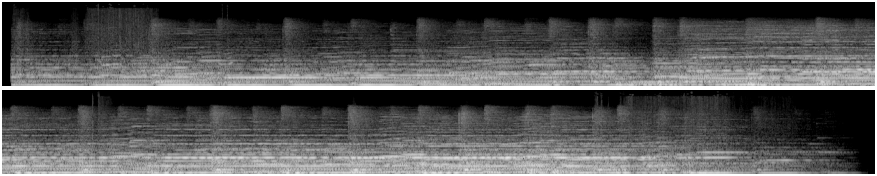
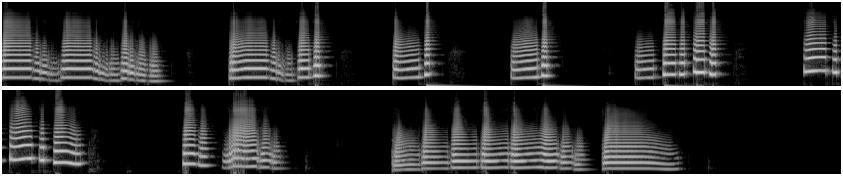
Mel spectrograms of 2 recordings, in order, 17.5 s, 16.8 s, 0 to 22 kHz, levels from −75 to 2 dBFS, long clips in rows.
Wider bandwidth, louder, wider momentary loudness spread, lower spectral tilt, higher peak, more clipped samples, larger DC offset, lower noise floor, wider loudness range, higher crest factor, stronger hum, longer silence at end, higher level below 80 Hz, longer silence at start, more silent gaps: second, 13.5 kHz vs over 20 kHz; first, -14 LUFS vs -18 LUFS; second, 8 LU vs 12 LU; first, -6.5 dB/octave vs 0 dB/octave; about the same, 0 dBFS vs 0 dBFS; neither; neither; second, -37 dBFS vs -72 dBFS; about the same, 6 LU vs 5 LU; second, 14 dB vs 20 dB; neither; second, 0.3 s vs 1.6 s; first, -20 dBFS vs -60 dBFS; about the same, 0.1 s vs 0 s; second, none vs 9.68-9.76 s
